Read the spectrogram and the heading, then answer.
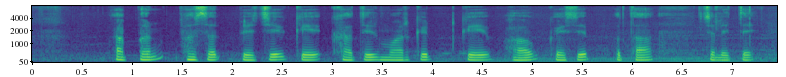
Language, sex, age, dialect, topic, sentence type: Magahi, male, 56-60, Southern, agriculture, question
